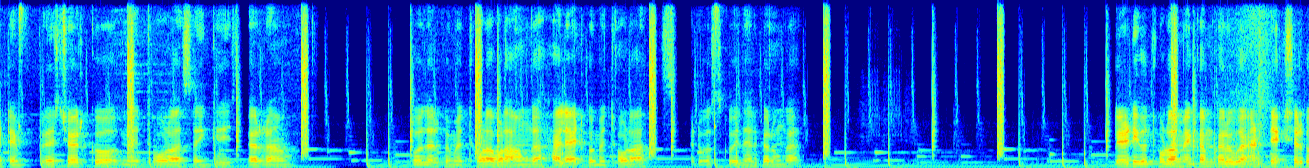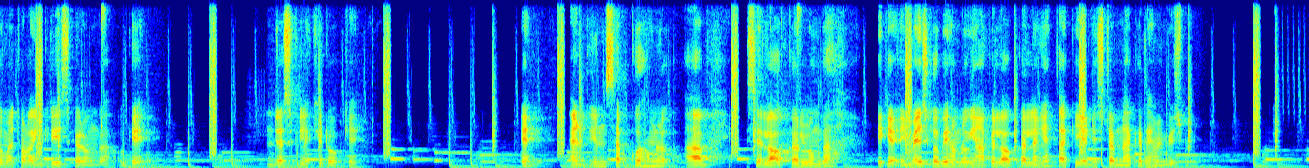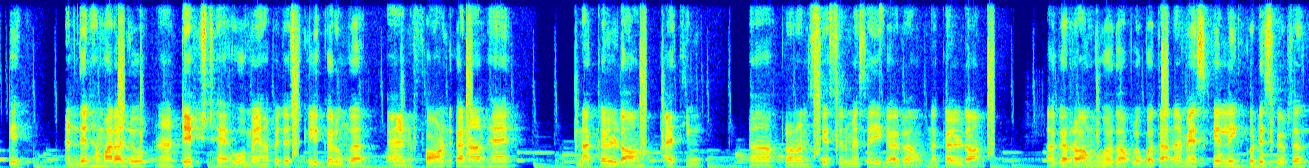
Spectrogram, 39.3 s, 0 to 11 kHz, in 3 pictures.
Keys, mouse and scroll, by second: 0.2-3.3 drag, 4.4-5.4 click, 9.8 click, 25.9 click, 25.9 click, 28.5 click, 28.5 click, 38.0 click, 38.0-38.6 drag.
